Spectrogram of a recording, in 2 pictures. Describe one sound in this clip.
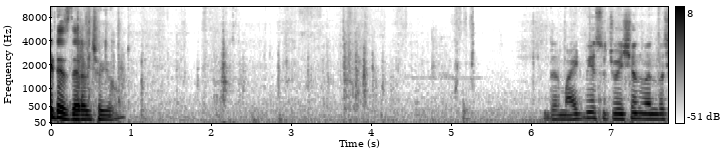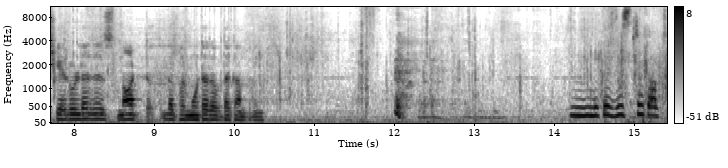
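A man speaks calmly into a microphone, reading out.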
